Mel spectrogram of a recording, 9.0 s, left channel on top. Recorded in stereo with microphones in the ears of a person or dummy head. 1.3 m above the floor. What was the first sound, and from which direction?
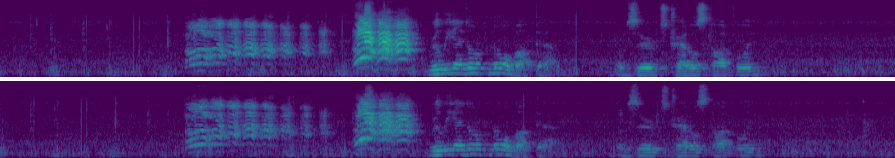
Laughter, 5° left (ahead or behind).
